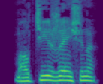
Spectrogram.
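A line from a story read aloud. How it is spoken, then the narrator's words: Husband's growl. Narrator (Russian): зарычал на нее муж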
